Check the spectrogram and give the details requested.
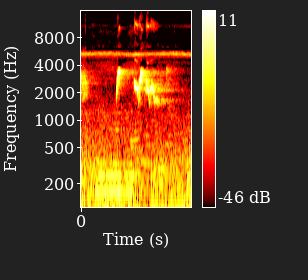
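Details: Red-whiskered bulbul singing in the morning: a short, clear whistled phrase, a rising note followed by quick warbled notes that slide downward, over low background hum.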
